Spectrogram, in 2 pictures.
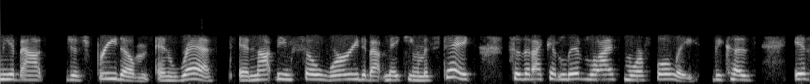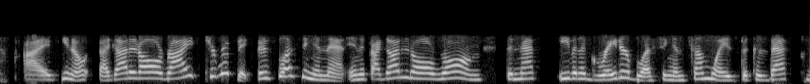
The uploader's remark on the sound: spent some time on the phone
